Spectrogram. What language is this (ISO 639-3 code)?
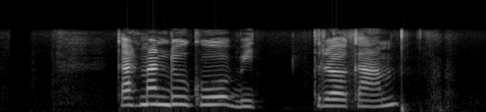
nep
